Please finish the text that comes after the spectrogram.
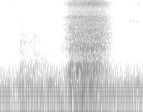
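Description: A single short sniff through the nose, close and fairly soft, rising briefly in the middle of an otherwise quiet indoor moment.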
